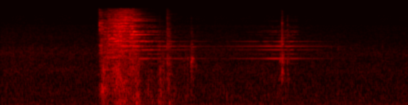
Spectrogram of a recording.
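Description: A sword rings as it is drawn.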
